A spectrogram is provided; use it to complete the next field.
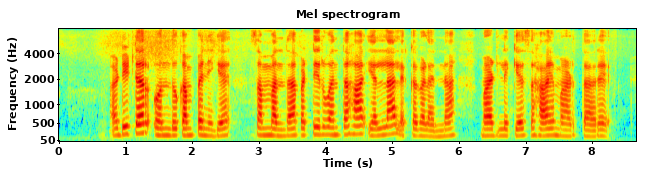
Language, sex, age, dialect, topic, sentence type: Kannada, female, 36-40, Coastal/Dakshin, banking, statement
